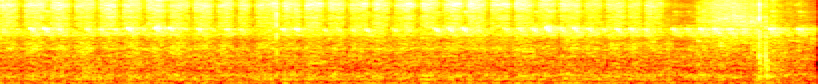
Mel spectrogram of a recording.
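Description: A pink pencil held in the fingertips is rubbed over a thin paper colouring sheet lying on a table while colouring. It makes a steady, bright scratchy rubbing of rapid back-and-forth strokes that continues evenly throughout, with a faint high tone running underneath.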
